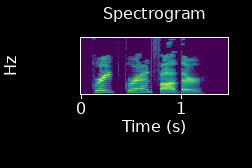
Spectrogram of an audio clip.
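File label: "great grandfather", British English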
